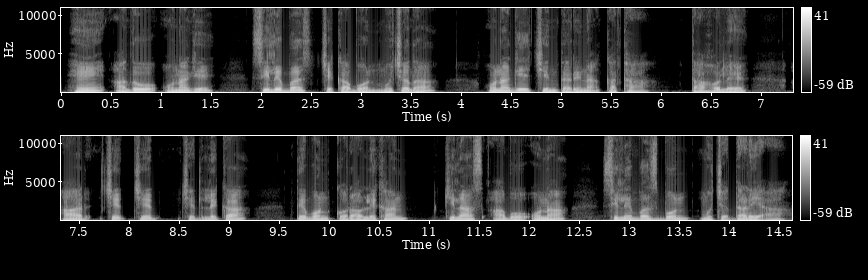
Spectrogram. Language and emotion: Santali, neutral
